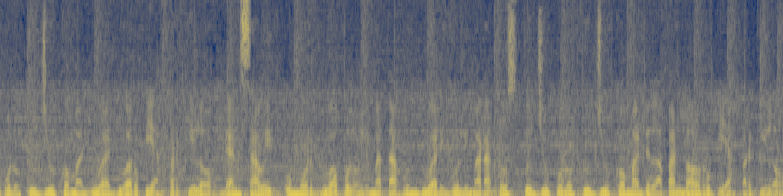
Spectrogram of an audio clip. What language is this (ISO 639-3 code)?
ind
